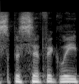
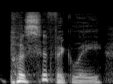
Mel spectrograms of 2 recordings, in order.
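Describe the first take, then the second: First: The word begins with an s sound. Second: The word begins with a p sound. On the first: The speaker calls it right. "instead of saying specifically" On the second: The speaker calls it wrong. "people will say"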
